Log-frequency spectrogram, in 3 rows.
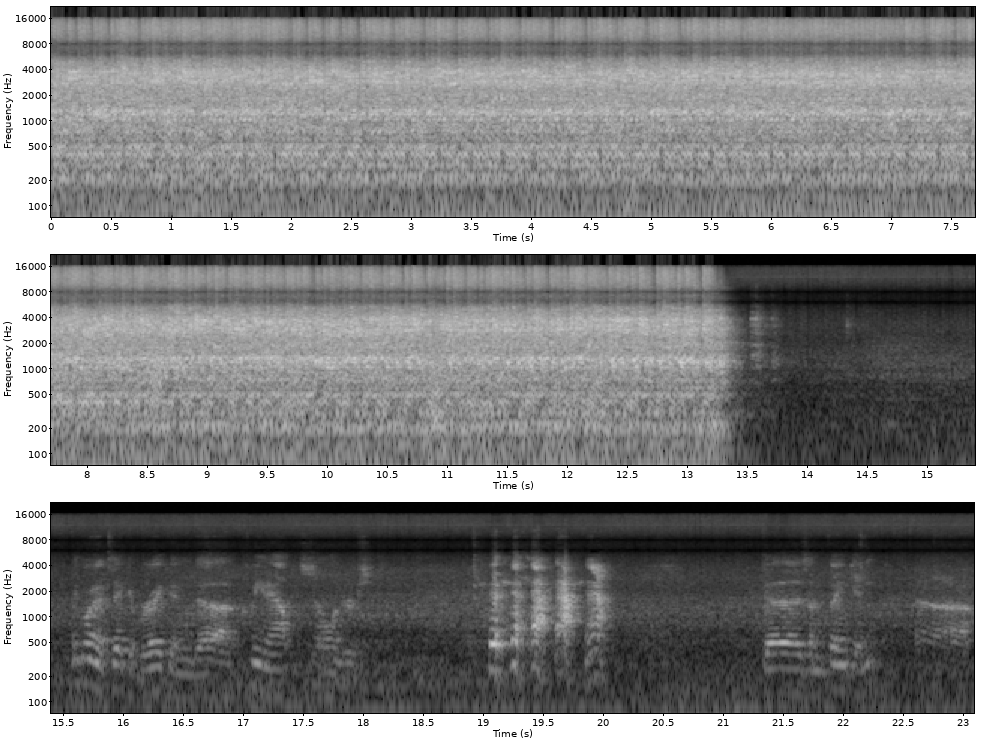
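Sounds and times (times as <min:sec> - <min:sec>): car engine running loud: 0:00.0 - 0:13.6.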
